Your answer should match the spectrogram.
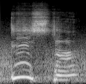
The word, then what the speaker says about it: Ishtar: Lord listen to this Ishtar which is pronounced Easter instead which is tonight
